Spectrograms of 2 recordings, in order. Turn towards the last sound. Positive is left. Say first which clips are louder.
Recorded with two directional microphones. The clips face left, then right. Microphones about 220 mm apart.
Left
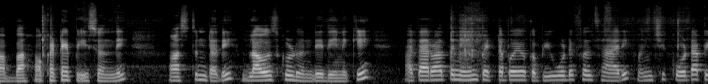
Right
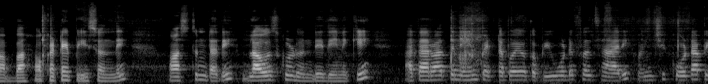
# left 7 dB
turn(degrees=45)  # may be behind; listen again after turning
